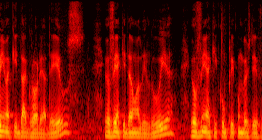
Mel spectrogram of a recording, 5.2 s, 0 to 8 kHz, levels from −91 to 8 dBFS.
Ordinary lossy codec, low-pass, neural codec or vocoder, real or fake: none; none; none; real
